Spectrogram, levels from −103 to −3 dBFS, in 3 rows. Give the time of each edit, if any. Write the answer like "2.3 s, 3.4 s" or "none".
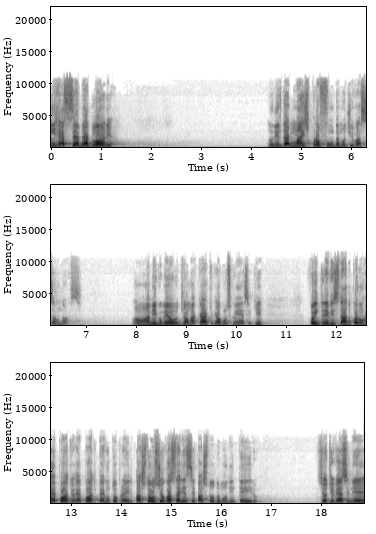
none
